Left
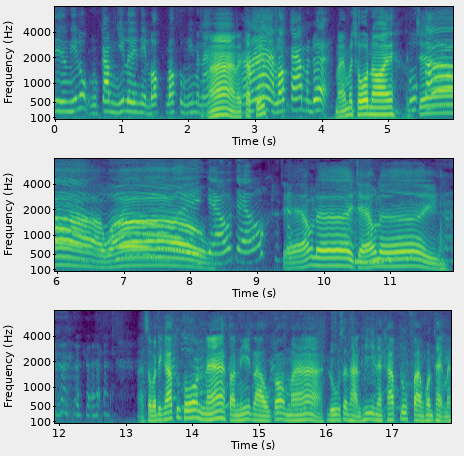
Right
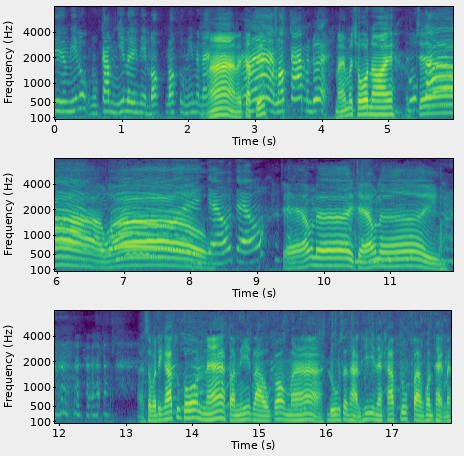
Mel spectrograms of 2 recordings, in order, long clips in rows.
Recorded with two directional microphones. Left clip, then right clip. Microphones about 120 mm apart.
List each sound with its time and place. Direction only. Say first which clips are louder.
0.0 s a woman's voice: left 2 dB; 35° left (ahead or behind)
2.3 s speech: right 3 dB; 15° left (ahead or behind)
3.2 s speech: right 2 dB; 45° left (ahead or behind)
4.2 s speech: right 1 dB; 15° left (ahead or behind)
8.2 s a woman's voice: right 2 dB; 40° left (ahead or behind); by 11.8 s 15° left (ahead or behind)
13.3 s speech: right 1 dB; 15° left (ahead or behind)
13.9 s speech: even; 5° left (ahead or behind)
14.2 s speech: right 1 dB; 20° left (ahead or behind)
